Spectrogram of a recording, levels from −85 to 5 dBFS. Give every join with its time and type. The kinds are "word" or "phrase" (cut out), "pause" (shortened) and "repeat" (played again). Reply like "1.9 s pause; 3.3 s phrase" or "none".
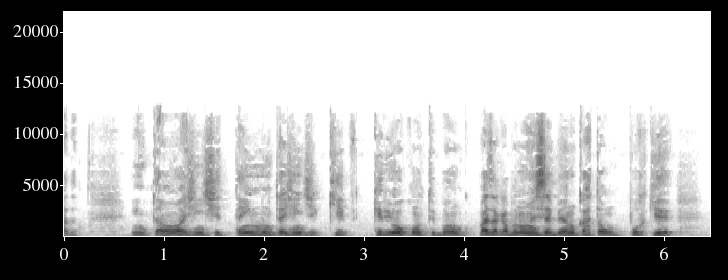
4.1 s pause

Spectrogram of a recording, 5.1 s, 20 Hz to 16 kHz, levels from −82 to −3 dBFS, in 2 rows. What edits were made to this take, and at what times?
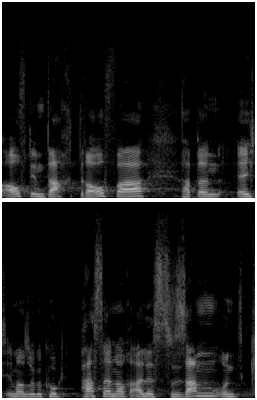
1.8 s word

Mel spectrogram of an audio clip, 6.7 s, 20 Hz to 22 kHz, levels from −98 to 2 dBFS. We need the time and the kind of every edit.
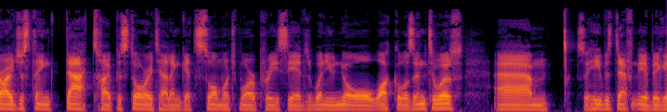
none

